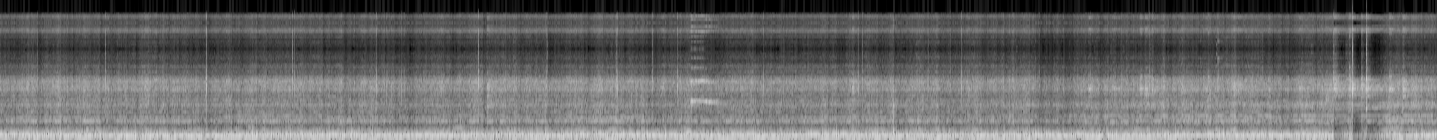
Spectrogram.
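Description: A motor vehicle's engine running steadily at an even pitch, with a low drone, close to the microphone. Near the end there is a brief bump and dropout.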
